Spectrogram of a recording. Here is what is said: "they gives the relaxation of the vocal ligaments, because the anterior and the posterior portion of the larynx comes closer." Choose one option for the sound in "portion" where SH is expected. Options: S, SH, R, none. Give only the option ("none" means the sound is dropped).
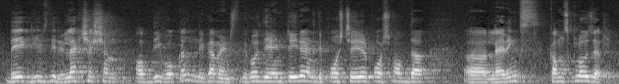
SH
